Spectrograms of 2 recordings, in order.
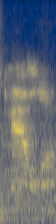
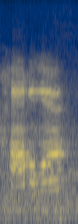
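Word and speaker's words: Kamala: I ever expected Bend it's camela because I never I never knew but then when I when I was watching part of the uh the DNC they all said so that's how it's pronounced did you watch the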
